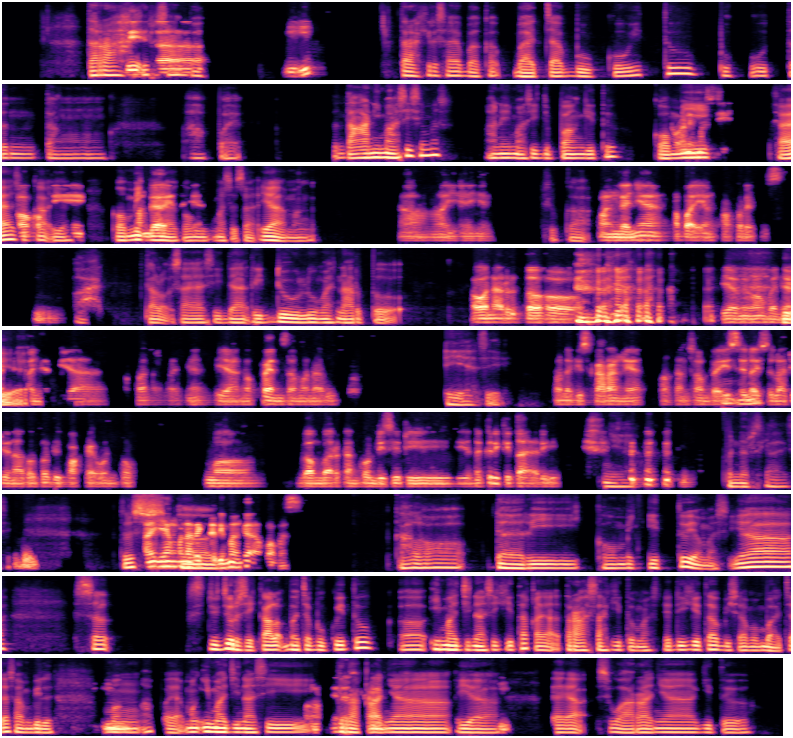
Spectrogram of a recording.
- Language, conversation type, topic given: Indonesian, unstructured, Mana yang lebih Anda sukai dan mengapa: membaca buku atau menonton film?
- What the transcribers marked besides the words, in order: distorted speech; laughing while speaking: "Naruto"; laugh; chuckle; other background noise; "Mengimajinasikan" said as "pengabdinasikan"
